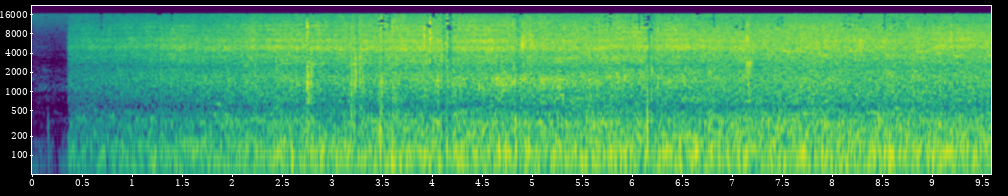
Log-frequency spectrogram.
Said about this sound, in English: What's this round thing here? This is the Laxey water wheel. It is the largest working water wheel in the world.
